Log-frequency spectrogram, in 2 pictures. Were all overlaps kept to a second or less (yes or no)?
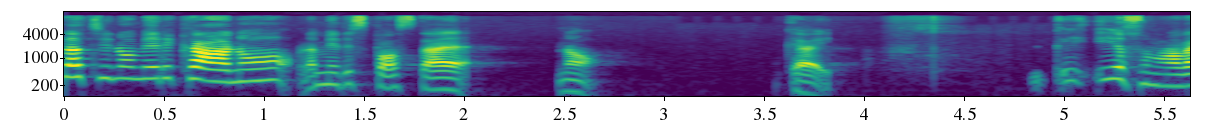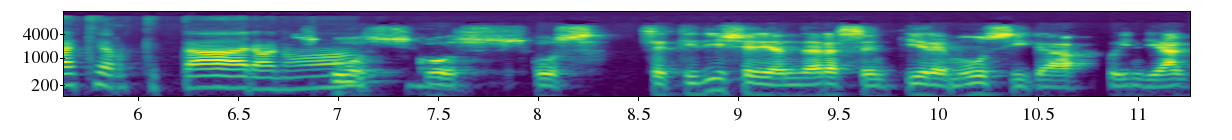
yes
